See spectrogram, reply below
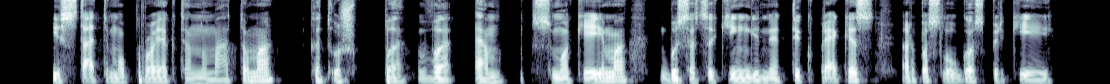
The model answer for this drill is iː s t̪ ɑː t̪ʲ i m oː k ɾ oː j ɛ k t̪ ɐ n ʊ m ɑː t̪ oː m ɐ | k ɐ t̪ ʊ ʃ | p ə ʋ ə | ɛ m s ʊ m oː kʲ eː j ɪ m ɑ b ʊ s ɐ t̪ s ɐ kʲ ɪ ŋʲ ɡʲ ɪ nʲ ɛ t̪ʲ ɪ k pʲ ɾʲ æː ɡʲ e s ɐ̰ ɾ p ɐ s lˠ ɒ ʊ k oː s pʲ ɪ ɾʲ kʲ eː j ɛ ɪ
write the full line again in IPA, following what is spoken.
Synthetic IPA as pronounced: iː s t̪ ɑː t̪ʲ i m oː p ɾ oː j ɛ k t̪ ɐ n ʊ m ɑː t̪ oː m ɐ | k ɐ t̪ ʊ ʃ | p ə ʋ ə | ɛ m s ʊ m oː kʲ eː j ɪ m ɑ b ʊ s ɐ t̪ s ɐ kʲ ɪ ŋʲ ɡʲ ɪ nʲ ɛ t̪ʲ ɪ k pʲ ɾʲ æː kʲ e s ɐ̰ ɾ p ɐ s lˠ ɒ ʊ ɡ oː s pʲ ɪ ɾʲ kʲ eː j ɛ ɪ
